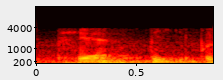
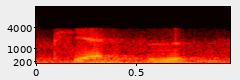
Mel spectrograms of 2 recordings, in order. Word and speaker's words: 胼胝: 胼不是胼，好像念把它念成胼底，不是胼底啊，胼胝，胼胝，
